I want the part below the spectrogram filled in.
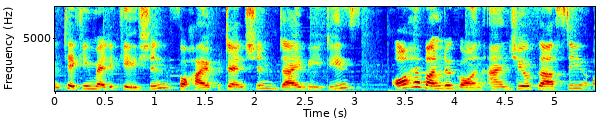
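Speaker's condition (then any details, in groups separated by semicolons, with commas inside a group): No condition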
